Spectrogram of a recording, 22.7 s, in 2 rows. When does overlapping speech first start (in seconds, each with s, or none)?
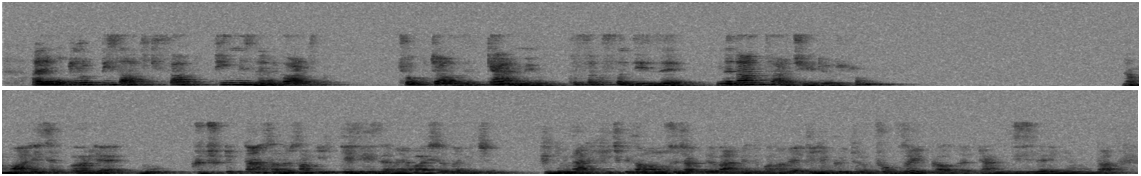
none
